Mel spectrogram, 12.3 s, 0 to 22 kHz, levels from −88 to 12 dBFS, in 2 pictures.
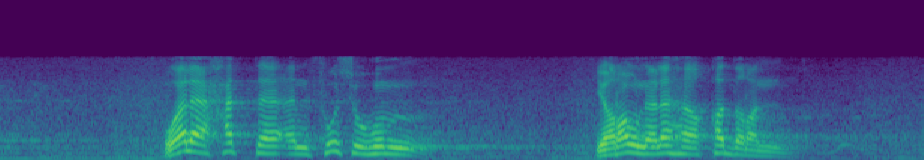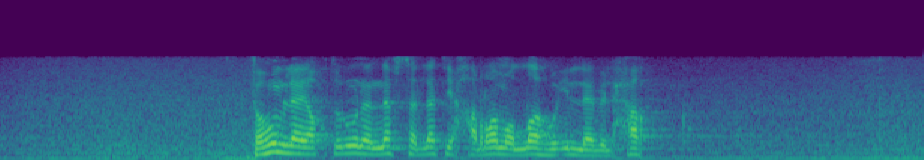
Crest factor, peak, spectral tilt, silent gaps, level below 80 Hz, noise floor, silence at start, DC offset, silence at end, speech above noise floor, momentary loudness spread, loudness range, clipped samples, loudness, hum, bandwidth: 16 dB; 0 dBFS; -9 dB/octave; none; -42 dBFS; -43 dBFS; 0.05 s; under 0.1%; 0 s; 28 dB; 24 LU; 4 LU; under 0.1%; -15 LUFS; none; 5.2 kHz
